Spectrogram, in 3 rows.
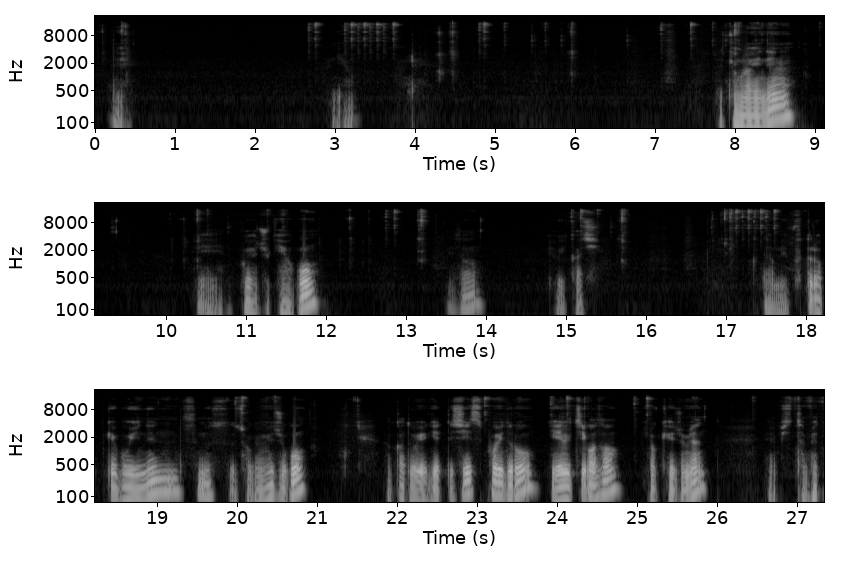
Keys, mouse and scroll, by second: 0.2 space, 4.3 shift+r, 5.8 shift+middle click, 7.7 shift+middle click, 10.1 shift+s, 12.1 m, 12.9 click, 15.1 shift+click, 15.4 shift+middle click, 15.5 shift+double middle click, 16.9 space, 17.0 shift+double middle click.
